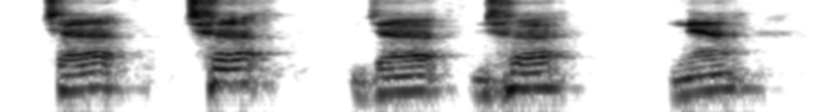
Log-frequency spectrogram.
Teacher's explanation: The place of pronunciation is palate, therefore palatals.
